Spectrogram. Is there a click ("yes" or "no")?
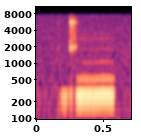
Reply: no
